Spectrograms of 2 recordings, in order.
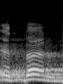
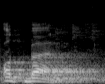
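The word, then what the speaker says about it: عتبان: Kemudian dari Itban bin Malik ada yang menulis dan membaca Itban, ada yang membacanya Utban. Ya, di sini disebutkan Itban bi kasril ain 'alal masyhur. Yang masyhur ya namanya Itban, tapi ada pula wa hukiya dhammuha. Namun ada sebagian yang menulis Utban.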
